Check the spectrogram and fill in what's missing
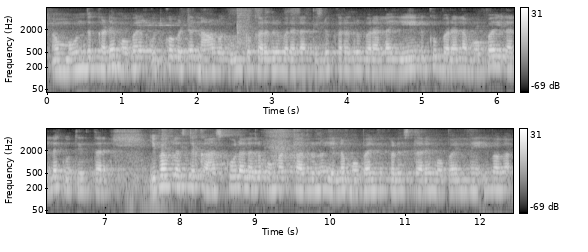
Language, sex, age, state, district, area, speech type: Kannada, female, 18-30, Karnataka, Hassan, rural, spontaneous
